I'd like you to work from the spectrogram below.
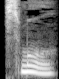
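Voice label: "Small", English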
